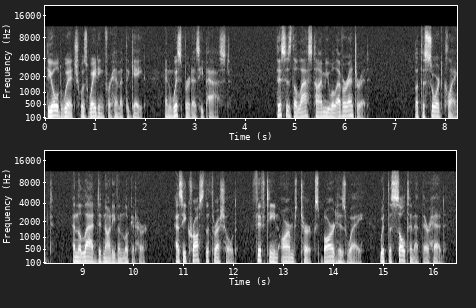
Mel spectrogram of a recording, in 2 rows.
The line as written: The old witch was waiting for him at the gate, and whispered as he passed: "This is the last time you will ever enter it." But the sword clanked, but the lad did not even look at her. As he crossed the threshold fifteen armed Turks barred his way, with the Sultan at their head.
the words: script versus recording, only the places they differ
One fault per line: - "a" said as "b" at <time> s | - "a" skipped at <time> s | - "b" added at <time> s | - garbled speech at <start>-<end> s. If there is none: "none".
- "but" said as "and" at 8.8 s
